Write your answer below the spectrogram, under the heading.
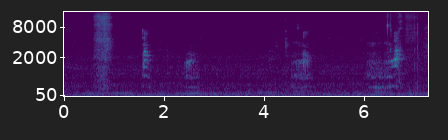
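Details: Domestic cat reacting to a sniffle indoors, giving a few short, soft meows spaced a second or two apart, each with a brief rising-falling tone, over a quiet background with faint low hum.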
